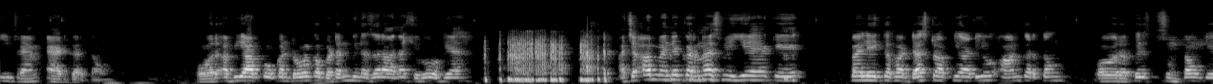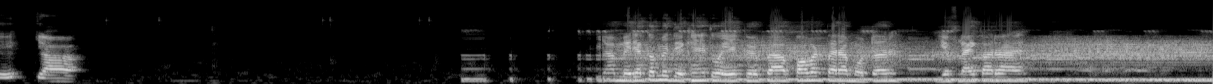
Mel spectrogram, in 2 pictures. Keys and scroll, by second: 14.2 space.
